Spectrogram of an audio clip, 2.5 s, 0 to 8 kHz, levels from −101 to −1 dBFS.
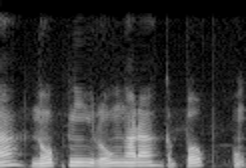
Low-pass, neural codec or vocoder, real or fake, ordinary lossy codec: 7.2 kHz; codec, 16 kHz in and 24 kHz out, 1 kbps, XY-Tokenizer; fake; none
